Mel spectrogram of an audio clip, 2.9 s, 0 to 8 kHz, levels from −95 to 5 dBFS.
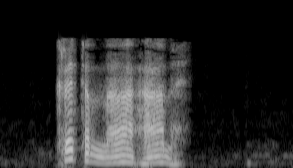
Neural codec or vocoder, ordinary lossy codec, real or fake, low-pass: codec, 16 kHz, 8 kbps, FreqCodec, larger model; AAC, 16 kbps; fake; 7.2 kHz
